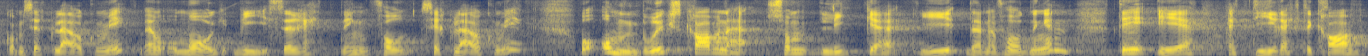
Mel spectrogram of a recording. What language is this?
Norwegian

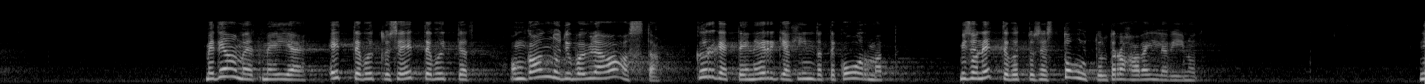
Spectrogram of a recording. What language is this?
Estonian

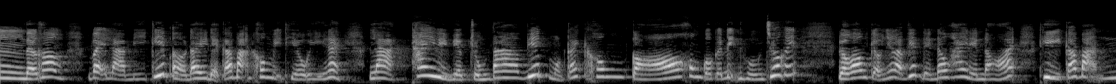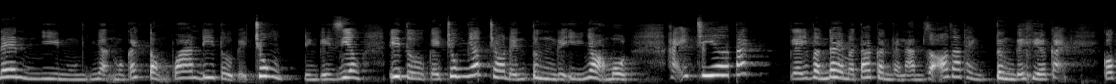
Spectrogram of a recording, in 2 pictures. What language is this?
Vietnamese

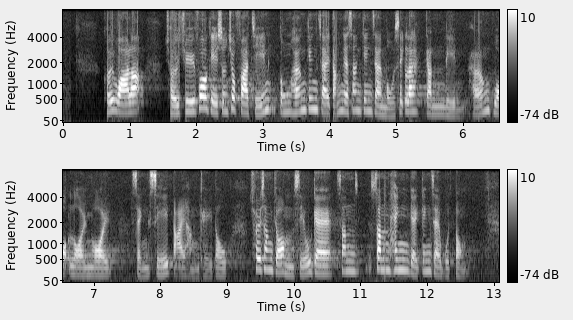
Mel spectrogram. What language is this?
Cantonese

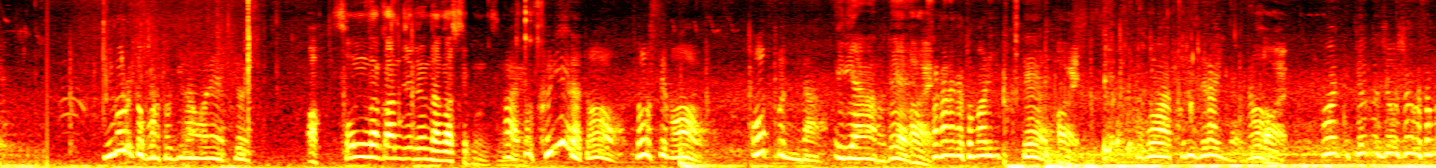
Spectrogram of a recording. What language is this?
Japanese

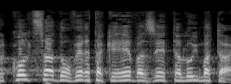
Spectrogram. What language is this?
Hebrew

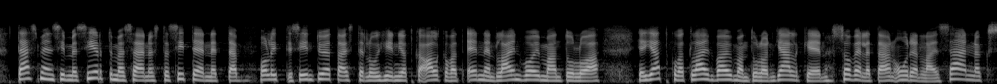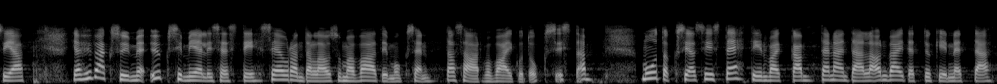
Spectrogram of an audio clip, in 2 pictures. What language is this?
Finnish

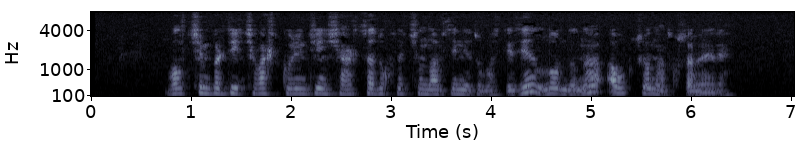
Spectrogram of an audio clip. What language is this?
Chuvash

